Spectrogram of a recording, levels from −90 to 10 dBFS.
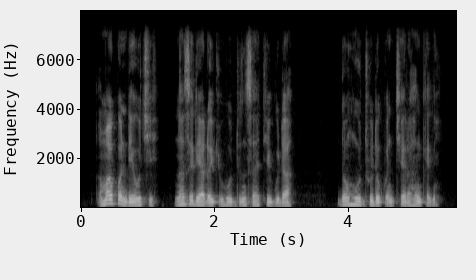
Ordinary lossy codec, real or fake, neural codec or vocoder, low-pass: none; real; none; 7.2 kHz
